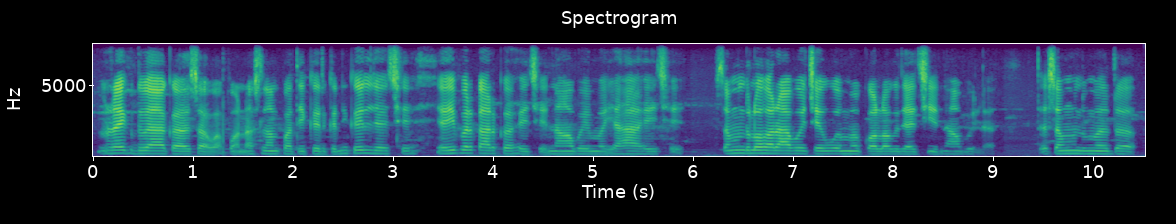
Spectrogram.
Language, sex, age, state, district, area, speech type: Maithili, female, 45-60, Bihar, Araria, rural, spontaneous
